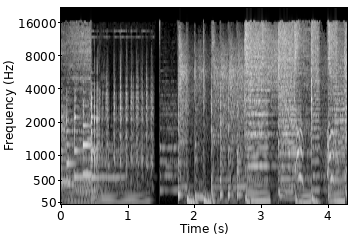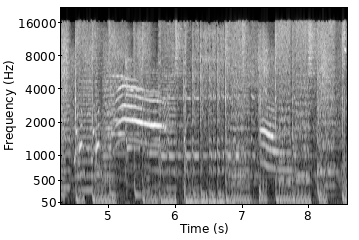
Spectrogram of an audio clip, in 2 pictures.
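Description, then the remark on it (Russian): A cat meows loudly several times, its high, wavering cries rising and falling over a busy, dense background, after a short burst of harsh noise at the start. “Вот такая зверушка.”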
